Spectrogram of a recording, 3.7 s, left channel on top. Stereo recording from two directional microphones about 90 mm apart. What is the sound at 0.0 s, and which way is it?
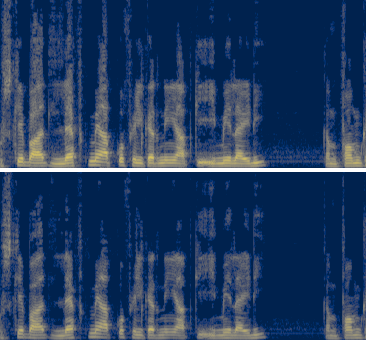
Speech, 25° left (ahead or behind).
